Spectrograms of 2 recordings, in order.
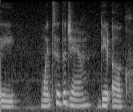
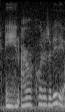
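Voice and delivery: whispering; 8 dB quieter than usual. Real, not acted. Quiet aside while recording.

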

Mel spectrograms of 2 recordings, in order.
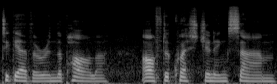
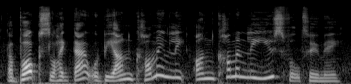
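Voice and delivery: good humour; 7 semitones higher, 5 dB louder than usual. A narrator's reading. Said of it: "with supreme good humour".

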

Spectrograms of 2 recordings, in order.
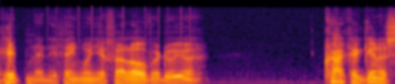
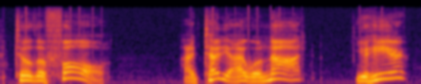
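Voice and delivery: put-on higher, louder, accusing boy's voice; a proud boy scolding a grown man; fierce harangue; 9 semitones higher, 4 dB louder than usual. A narrator's reading. Boy haranguing the skipper, higher and louder. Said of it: "Harvey harangued fiercely".

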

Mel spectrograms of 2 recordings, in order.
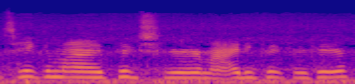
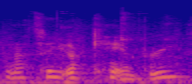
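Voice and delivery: normal talking voice

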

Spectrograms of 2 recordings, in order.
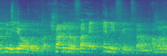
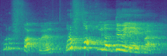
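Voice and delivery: high, heated yelling; angry; 9 semitones higher than usual. Acted. Bursting in on the crew, he yells angrily. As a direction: storm in furious at the intruders.

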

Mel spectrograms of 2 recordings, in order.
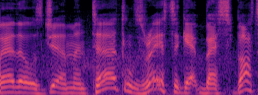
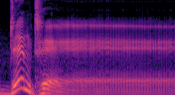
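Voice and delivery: slow drawl; 14 semitones lower than usual. Acted. Nickname drawled slowly.

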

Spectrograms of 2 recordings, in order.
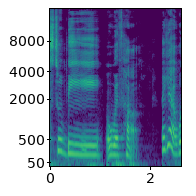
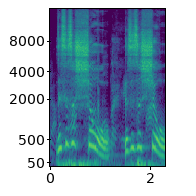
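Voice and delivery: mock exasperated retort; 7 semitones higher, 3 dB louder than usual. [name] arguing with Axel.

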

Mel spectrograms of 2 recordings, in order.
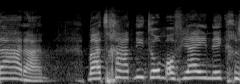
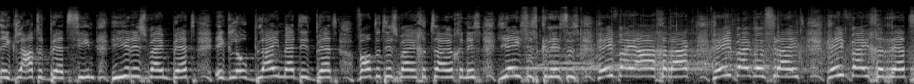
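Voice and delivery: joyful testimony; 6 semitones higher, 4 dB louder than usual. Acted. Preacher acts joyful healed man.

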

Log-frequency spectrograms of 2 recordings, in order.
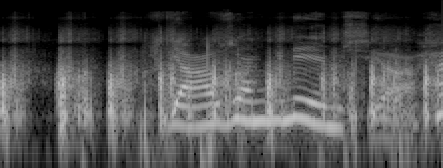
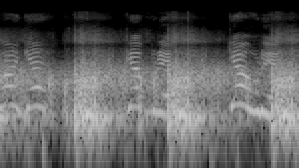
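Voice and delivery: calling out; 7 semitones higher than usual. Real, not acted. Calling an enemy in game.

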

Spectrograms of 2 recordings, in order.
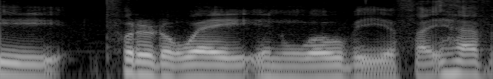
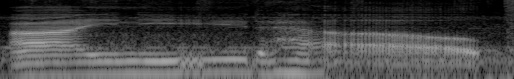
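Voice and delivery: very slow, stretched whine; drawn-out plea; 2 semitones higher, much slower than usual. Real, not acted. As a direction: drag the words out begging. Pleading while attacked.

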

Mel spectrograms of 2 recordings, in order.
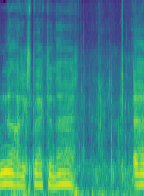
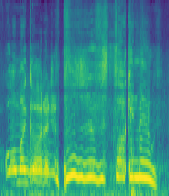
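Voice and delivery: much higher, louder shout of disbelief; excited shout; 11 semitones higher, 5 dB louder than usual. Real, not acted. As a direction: yell it out, stunned and thrilled. Fish escapes off the hook.

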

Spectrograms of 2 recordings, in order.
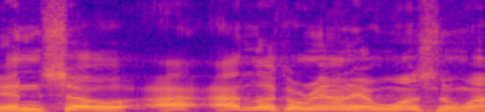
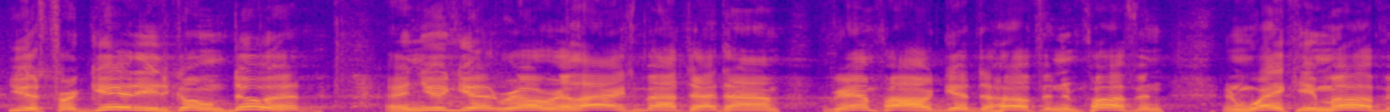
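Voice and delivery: usual speaking voice

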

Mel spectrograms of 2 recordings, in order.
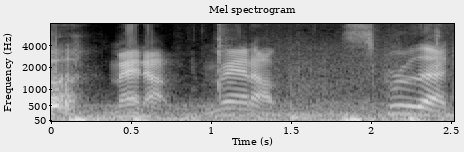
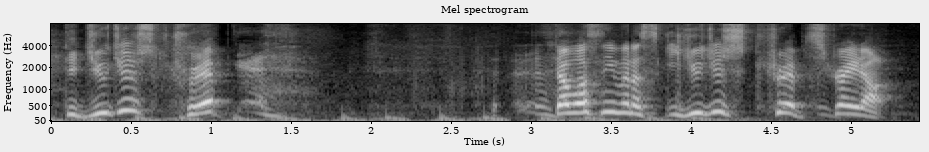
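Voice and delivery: ordinary delivery

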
